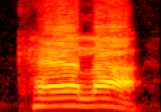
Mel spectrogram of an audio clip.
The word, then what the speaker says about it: খেলা: উচ্চারণটা ব্যা হয়ে যাচ্ছে খেলা খ এর উচ্চারণটা কি হয়ে যাচ্ছে বলতো খ্যা তাহলে মনে রাখবা এ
